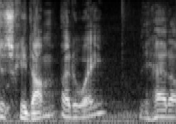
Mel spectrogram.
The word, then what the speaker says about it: Schiedam: Schiedam. – Schiedam.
